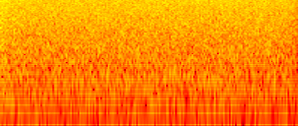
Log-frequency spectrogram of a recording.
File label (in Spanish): l pvadd ruido, Vocoder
